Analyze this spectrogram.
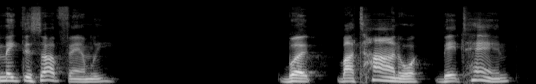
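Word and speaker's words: בטן: Batan is how you pronounce it in the ancient language, but you see beten, right, which is the Israeli pronunciation of the word.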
